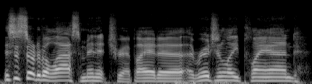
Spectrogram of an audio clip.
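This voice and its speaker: An American man hosting a casual outdoor vlog, speaking through a face mask in a halting, rambling way. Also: a little high, smooth. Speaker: outdoor video host. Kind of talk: casual vlog talk to camera. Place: outdoors at a mountain trailhead. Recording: noisy outdoor camera audio.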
